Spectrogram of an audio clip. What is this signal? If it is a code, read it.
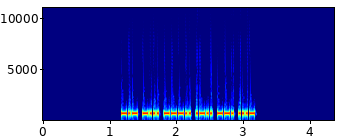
Morse code, heard as a keyed tone, about 45 wpm, 700 Hz. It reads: KB8LGV
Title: USA Call Signs - 6 Characters - 2x Character Spacing - 45wpm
